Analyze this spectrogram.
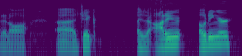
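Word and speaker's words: Oettinger: Jake, is it Odinger? How do you say it, Ethan? Is that it? Ottinger.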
